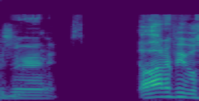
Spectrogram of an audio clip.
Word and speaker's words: Strozier: And I apologize right now because I did your intro already and I said Strozer. I mean, that a I lot of people pronounced say it wrong. Strozier.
